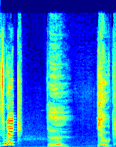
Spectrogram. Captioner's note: gasping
